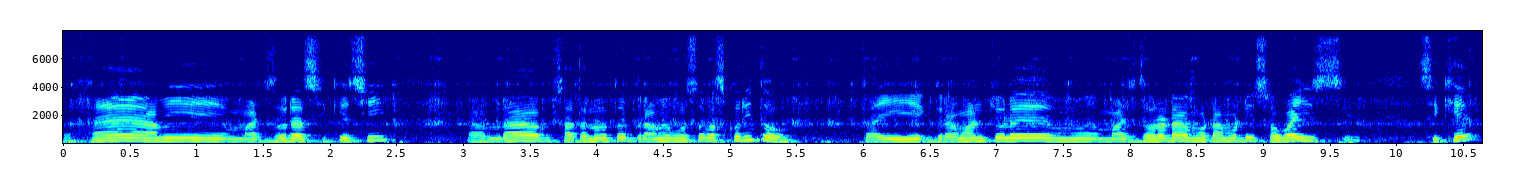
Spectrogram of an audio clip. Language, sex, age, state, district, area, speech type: Bengali, male, 45-60, West Bengal, Uttar Dinajpur, urban, spontaneous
